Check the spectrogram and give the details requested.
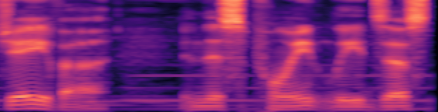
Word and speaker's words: Jehovah: by the letter jod whence Jehovah should be pronounced Java and this point leads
